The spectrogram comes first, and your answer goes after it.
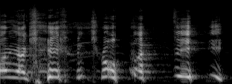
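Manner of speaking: high plea breaking into laughter; laughing mock panic. Telling sister he can't control his feet, laughing mock panic. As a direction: wail it while cracking up. Quotes himself while cracking up.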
